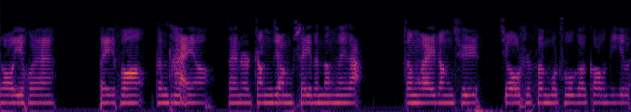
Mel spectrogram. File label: Beijing mono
